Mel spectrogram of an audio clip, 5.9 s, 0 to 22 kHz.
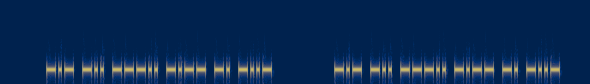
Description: Morse code, heard as a keyed tone, about 40 wpm, 700 Hz. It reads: KD8YNX KD8YNX
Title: USA Call Signs - 6 Characters - Repeated 2x - 40wpm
